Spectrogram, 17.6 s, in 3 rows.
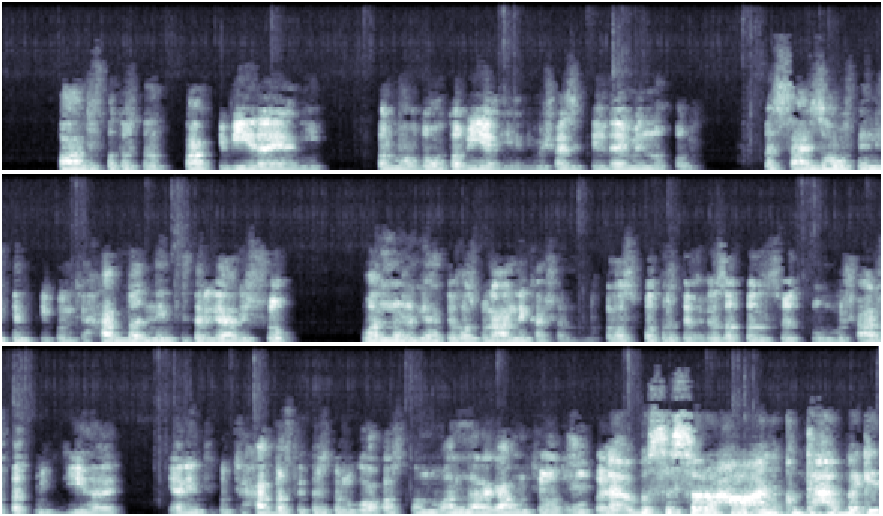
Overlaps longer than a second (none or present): none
